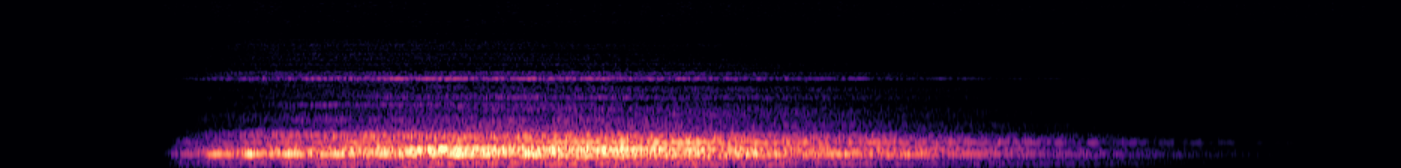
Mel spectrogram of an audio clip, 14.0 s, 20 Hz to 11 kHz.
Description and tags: Artillery Drone Cadmium
Second set of 4 drones created by convoluting an artillery gunshot with some weird impulse responses.
Ambient, Soundscape, Drone, Space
